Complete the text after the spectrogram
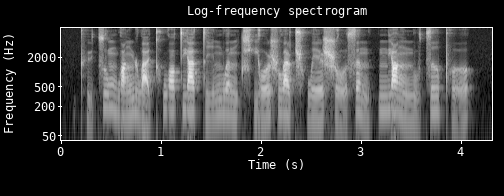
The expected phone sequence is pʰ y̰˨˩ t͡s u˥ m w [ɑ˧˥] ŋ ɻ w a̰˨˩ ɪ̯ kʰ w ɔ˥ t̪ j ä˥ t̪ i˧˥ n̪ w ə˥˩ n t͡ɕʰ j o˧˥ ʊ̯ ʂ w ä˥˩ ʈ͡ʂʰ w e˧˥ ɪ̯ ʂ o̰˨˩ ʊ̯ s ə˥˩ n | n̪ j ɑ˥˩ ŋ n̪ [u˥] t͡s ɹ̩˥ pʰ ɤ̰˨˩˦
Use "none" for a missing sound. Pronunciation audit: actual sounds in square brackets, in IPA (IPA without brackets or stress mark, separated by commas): ɑ˧˥, ṵ˨˩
